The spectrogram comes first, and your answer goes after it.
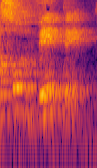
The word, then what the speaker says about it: sorvete: Por exemplo, a palavra sorvete, sorvete. A penúltima sílaba está mais forte, então ela é paroxítona.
